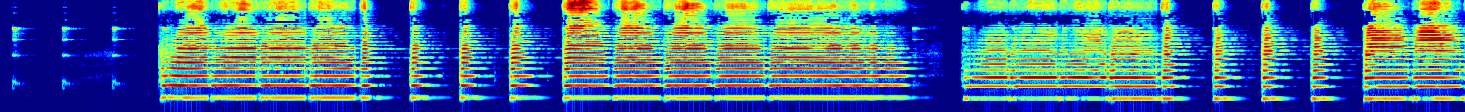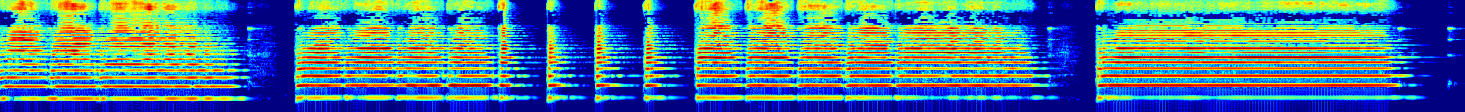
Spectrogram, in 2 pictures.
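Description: Trumpet playing an articulation exercise on a single pitch. Long held notes alternate with runs of short, crisply tongued notes of the same pitch, with brief gaps between the phrases.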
